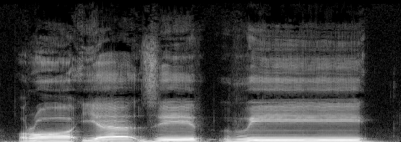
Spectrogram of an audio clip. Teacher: یہاں را باریک پڑھا جائے گا زیر کی وجہ سے۔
